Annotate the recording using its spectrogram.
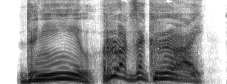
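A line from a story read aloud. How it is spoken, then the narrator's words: Barking. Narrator (Russian): рявкнул младший Волков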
